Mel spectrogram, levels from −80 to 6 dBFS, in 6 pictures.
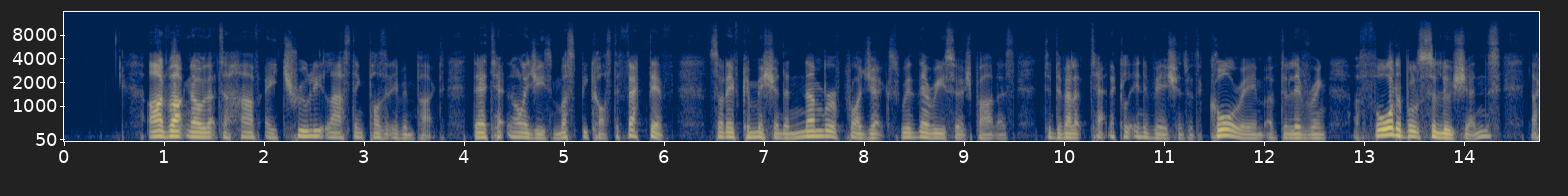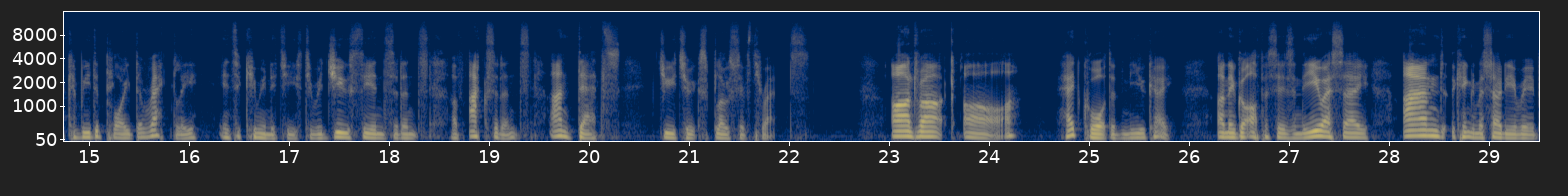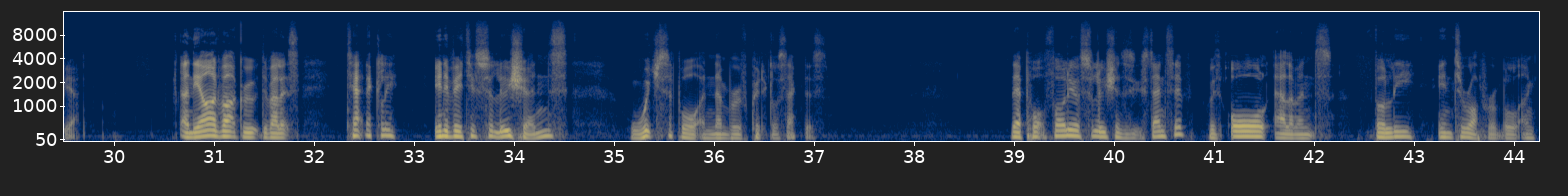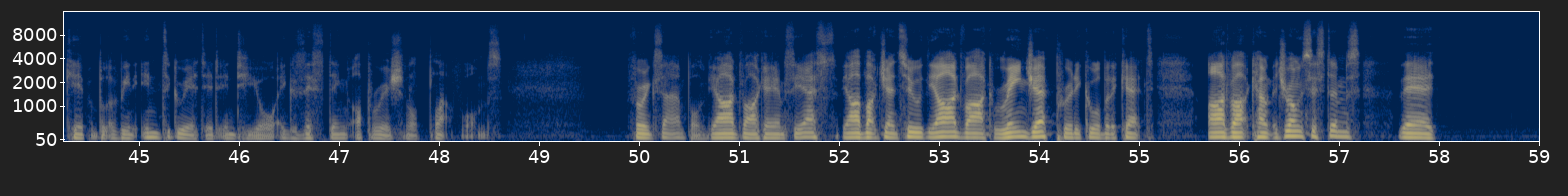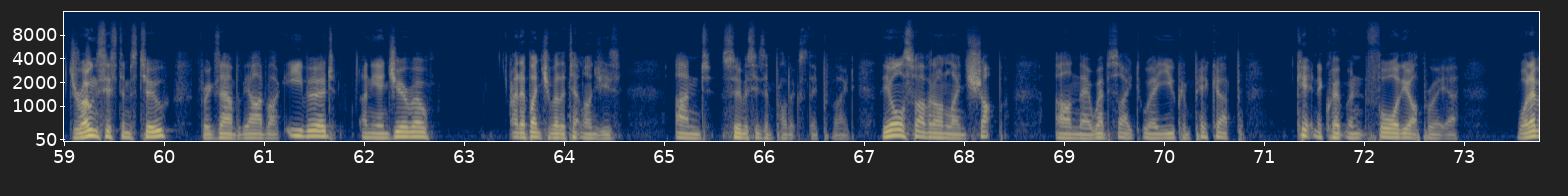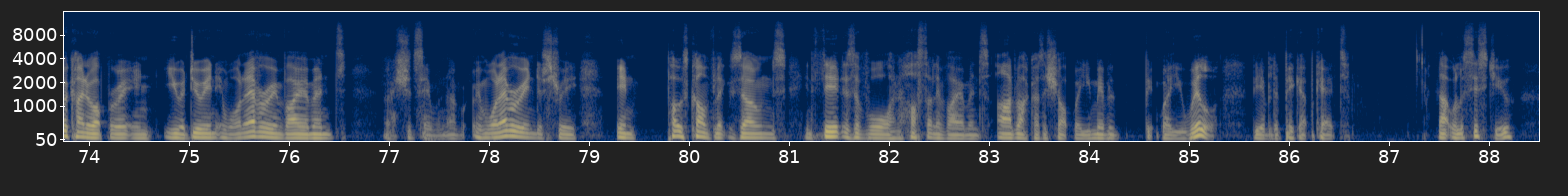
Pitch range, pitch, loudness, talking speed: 105-135 Hz, 120 Hz, -23 LUFS, 155 wpm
